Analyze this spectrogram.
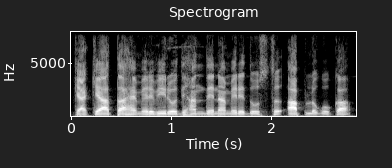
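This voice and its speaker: A man's voice: mid-range voice, completely flat delivery, fast talker, a bit bright, clean tone, no echo, studio quality. A male teacher giving an online exam-prep lecture, repeating each point and asking students questions he then answers himself. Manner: repetitive call-and-response questioning, addressing students as friend.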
